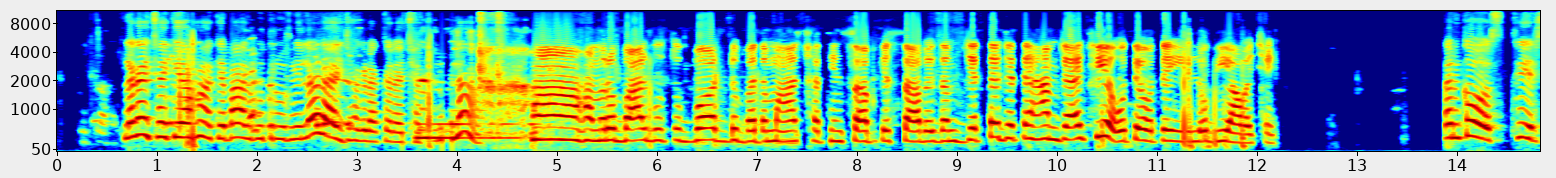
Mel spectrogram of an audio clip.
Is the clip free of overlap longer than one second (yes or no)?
yes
